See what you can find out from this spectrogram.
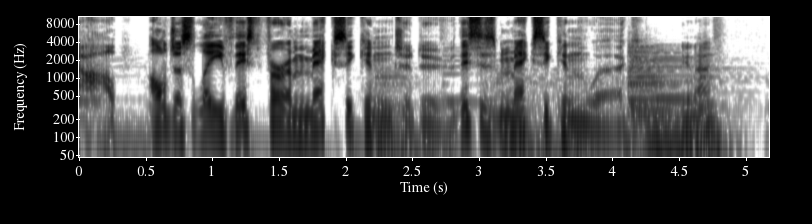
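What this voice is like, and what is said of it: Terrible put-on accent. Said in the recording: “terrible accent”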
